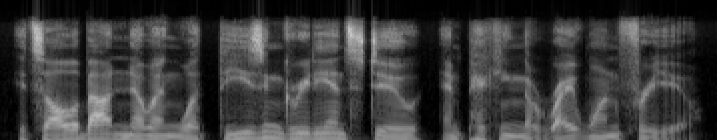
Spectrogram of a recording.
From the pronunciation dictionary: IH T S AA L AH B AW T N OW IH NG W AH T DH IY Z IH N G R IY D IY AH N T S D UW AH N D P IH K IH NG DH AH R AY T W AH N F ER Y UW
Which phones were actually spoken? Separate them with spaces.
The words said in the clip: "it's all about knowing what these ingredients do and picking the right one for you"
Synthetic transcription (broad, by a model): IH T S AA L AH B AW T N OW IH NG W AH T DH IY Z IH N G R IY D IY AH N T S D UW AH N P IH K IH NG DH AH R AY T W AH N F ER Y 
